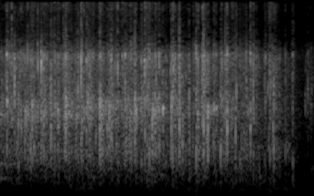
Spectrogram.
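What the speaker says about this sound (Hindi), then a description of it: "आपको हमारी इस कमेटी की ओर से जोरदार तालियों के साथ स्वागत करते हैं।" Applause from a gathering greets a guest joining a community committee meeting, dense, steady clapping lasting about three seconds before it drops off abruptly.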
